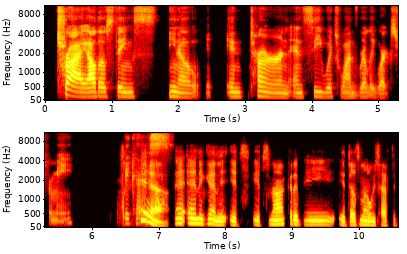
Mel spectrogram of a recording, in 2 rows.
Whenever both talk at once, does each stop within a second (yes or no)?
yes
